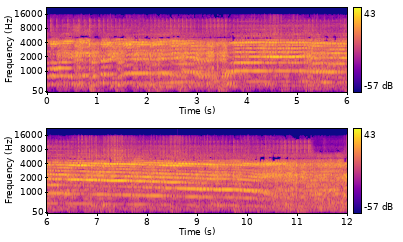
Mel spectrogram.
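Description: Live electronic music played on keyboards and synthesizers over a steady beat. About four seconds in, a long held high note starts and slides slowly down in pitch for some six seconds before dropping away.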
